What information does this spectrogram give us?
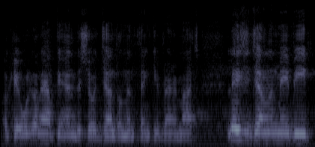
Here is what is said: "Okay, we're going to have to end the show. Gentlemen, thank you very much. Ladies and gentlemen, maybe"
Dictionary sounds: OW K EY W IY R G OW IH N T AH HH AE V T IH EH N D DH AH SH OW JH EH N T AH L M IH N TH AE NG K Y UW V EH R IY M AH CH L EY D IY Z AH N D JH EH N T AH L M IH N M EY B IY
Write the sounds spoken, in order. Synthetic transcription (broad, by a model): OW K EY W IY R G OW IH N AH HH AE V T IH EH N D DH AH SH OW JH EH N T L M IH N TH AE NG K Y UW V EH R IY M AH CH L EY D IY Z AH N JH EH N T L M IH N M EY B IY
